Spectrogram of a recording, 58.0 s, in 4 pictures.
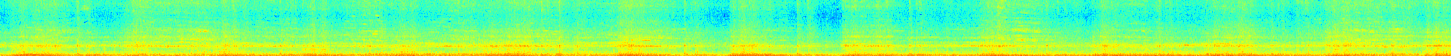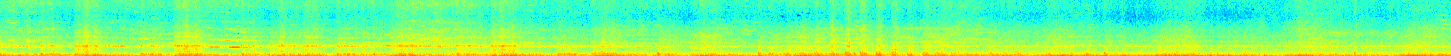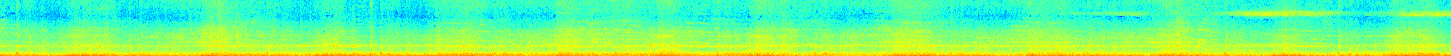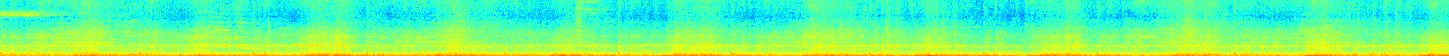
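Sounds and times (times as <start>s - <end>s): clacks over rail joints: 0.0s - 58.0s
high wheel squeal: 13.6s - 17.3s, 40.5s - 44.9s.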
